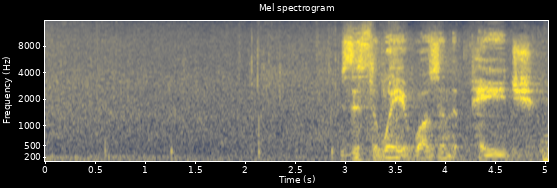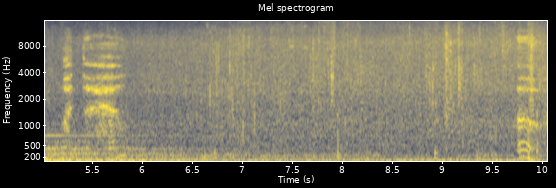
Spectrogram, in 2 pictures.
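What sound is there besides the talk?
rain falling in the video game Alan Wake 2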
